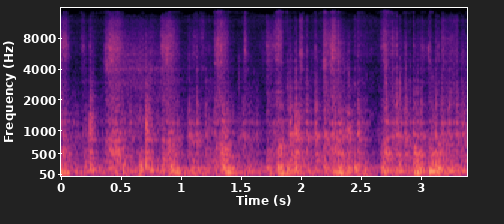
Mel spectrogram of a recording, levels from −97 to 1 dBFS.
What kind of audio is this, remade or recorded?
remade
